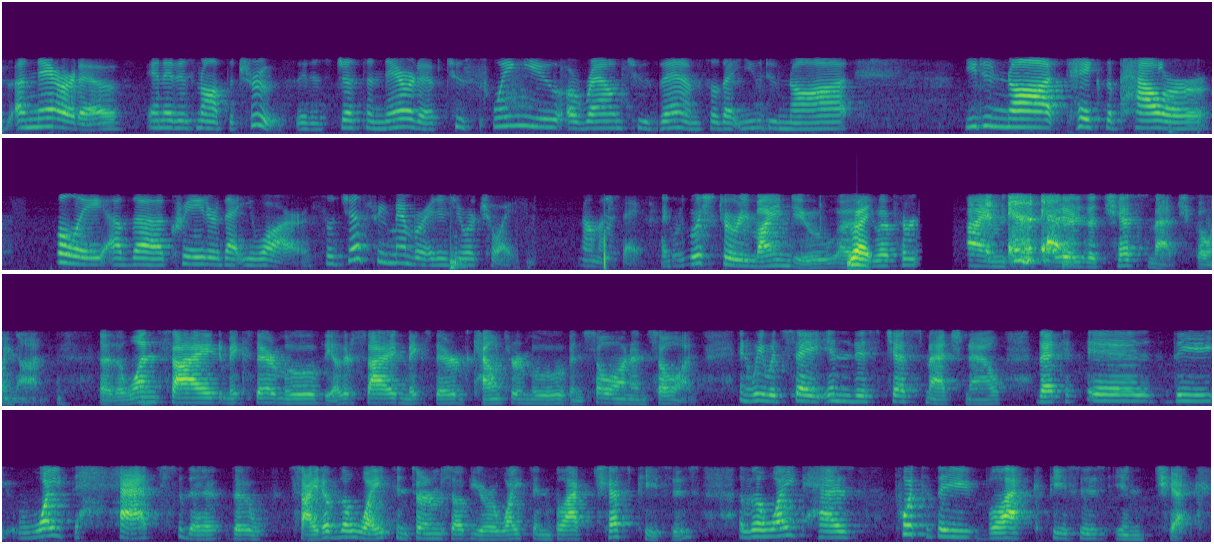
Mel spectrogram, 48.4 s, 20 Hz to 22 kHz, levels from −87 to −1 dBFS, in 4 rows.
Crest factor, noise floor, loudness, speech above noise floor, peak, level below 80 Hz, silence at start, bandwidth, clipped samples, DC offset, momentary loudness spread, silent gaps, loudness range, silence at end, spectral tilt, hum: 26 dB; -62 dBFS; -25 LUFS; 36 dB; 0 dBFS; -70 dBFS; 0 s; 4.1 kHz; under 0.1%; under 0.1%; 19 LU; 21.31-21.60 s; 9 LU; 0 s; -0.5 dB/octave; none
